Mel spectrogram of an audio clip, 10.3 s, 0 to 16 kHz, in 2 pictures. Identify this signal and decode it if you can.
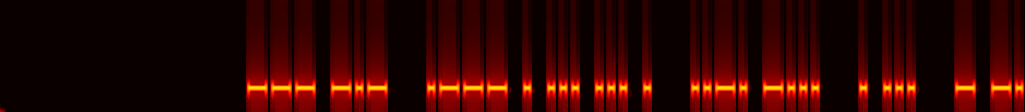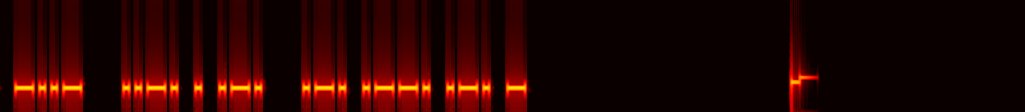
Morse code, heard as a keyed tone, about 40 wpm, 700 Hz. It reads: OK JESSE FB ES TNX FER RPRT
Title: Practice QSO - Exchange 2 - Info - 40wpm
